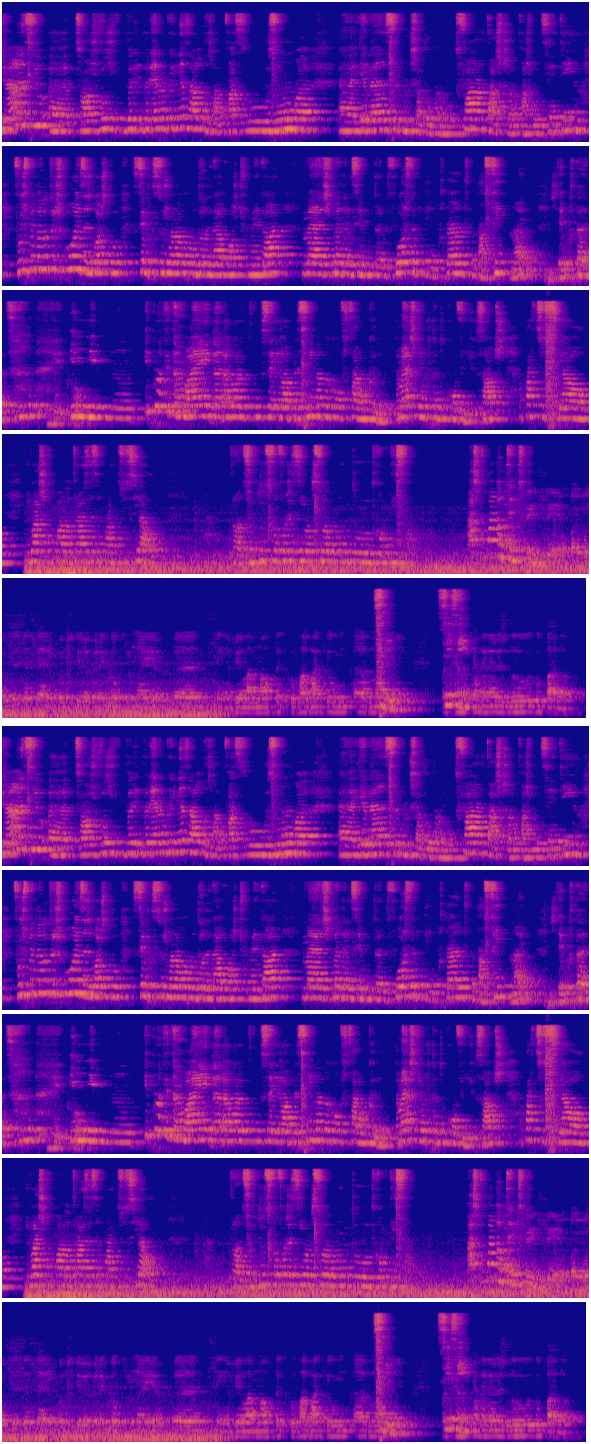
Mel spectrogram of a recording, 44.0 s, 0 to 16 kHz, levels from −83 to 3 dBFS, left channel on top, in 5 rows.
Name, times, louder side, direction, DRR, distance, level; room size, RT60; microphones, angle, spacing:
voice 1, 0.0-29.0 29.4-29.6 29.9-32.6 33.4-34.8 40.8-41.2 41.8-42.2, equal, 30° right, -7 dB, 1.5 m, -34 dB
voice 2, 18.3-18.8 33.9-41.1 41.8-43.7, right 1 dB, 10° right, 2 dB, 0.4 m, -41 dB
sound 1, 26.7-38.5, right 1 dB, 85° left, 1.0 m, -38 dB
4.6 x 2.6 x 3.1 m, 0.90 s
head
